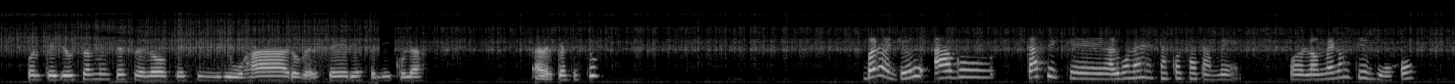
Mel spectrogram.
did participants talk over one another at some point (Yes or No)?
No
